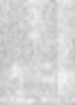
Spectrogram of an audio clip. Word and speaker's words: Vincent: Eu estou falando Vincent porque eu vi que a pronúncia não é pronúncia em inglês, não. A pronúncia lá no holandês está lá. O Google me disse que é. Em holandês, Vincent é Vincent mesmo.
